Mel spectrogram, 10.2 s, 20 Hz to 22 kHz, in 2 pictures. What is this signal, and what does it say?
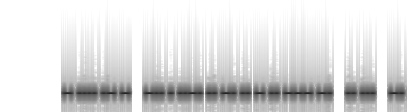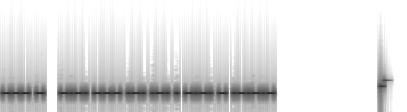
Morse code, heard as a keyed tone, about 40 wpm, 700 Hz. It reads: THAT DEFINITION IS NOT CORRECT.
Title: Sentences from Top 1000 Words - Review Part 4 - 40wpm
